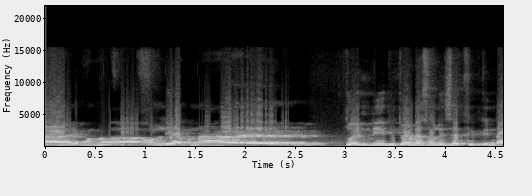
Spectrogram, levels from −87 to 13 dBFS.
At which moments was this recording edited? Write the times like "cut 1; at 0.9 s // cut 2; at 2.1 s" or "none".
none

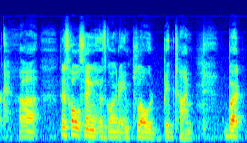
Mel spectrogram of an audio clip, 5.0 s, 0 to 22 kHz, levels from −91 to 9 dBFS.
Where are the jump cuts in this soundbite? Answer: cut 1; at 2.9 s

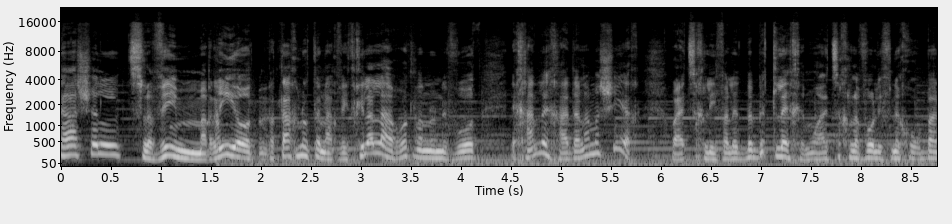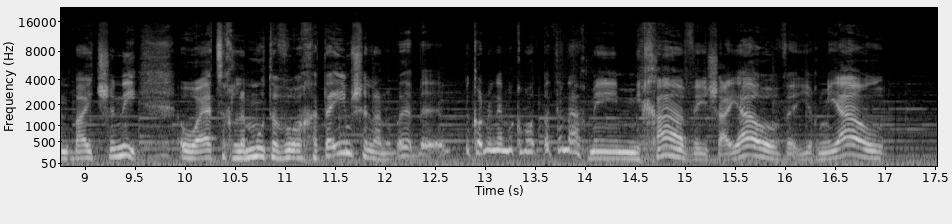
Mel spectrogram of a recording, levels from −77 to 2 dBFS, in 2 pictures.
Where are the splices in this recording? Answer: cut 1; at 2.0 s

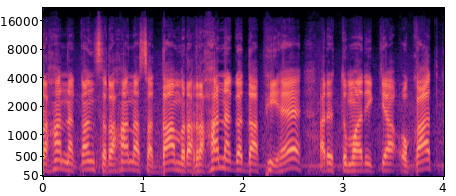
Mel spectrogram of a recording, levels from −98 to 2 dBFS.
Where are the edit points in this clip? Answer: cut 1; at 1.5 s

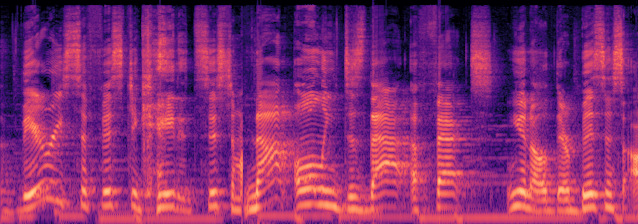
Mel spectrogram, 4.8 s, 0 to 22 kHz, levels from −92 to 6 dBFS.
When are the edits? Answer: cut 1; at 1.8 s

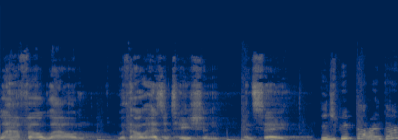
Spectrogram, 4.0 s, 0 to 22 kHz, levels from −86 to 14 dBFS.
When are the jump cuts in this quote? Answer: cut 1; at 3.1 s

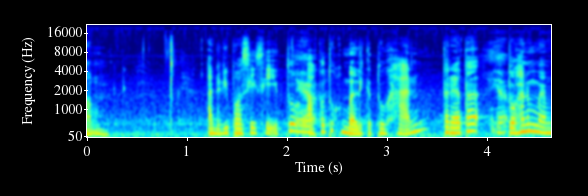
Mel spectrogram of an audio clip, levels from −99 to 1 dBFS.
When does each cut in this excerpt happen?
cut 1; at 3.5 s

